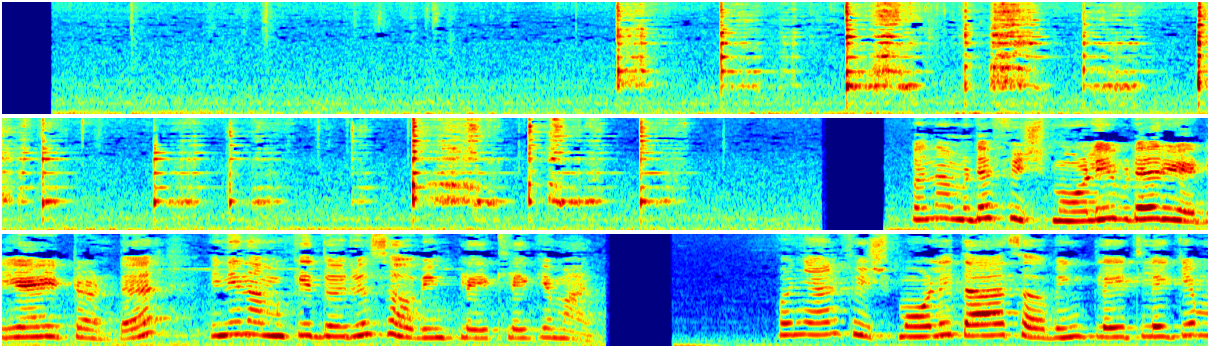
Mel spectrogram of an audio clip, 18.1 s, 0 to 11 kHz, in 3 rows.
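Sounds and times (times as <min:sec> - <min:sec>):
metal spoon scraping a frying pan: 0:03.0 - 0:09.6.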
